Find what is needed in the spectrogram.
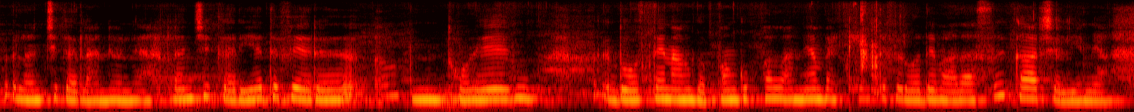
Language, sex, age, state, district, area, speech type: Dogri, female, 18-30, Jammu and Kashmir, Jammu, urban, spontaneous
